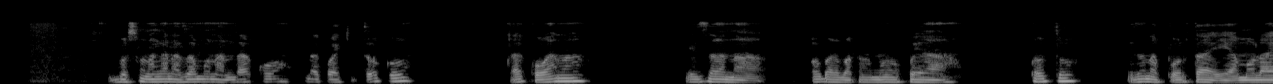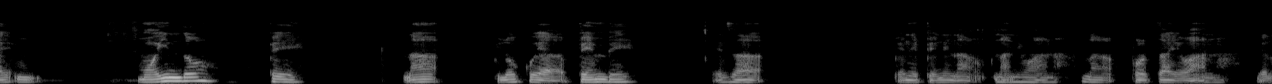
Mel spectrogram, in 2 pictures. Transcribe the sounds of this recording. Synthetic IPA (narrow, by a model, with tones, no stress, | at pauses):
li˨bo˨so˦na˨ŋɡa˦na˨za˦mɔ˦na˨nda˦ko˦nda˦ko˦ja˨ki˨tɔ˦kɔ˦ | nda˦ko˨wa˦na˦ | e˨za˦na˨ | o˦o˦ba˨lo˨ba˨ka˨na˨mo˨lɔ˨kɔ˦ja˨ | ko˦to˦ | e˨za˦na˨pɔ˨ʁta˦˨ja˨o˨l | mo˨i˦ndo˦ | pe˦ | na˨ | b̥i˨lɔ˦kɔ˦ja˨pɛ˦mbe˦ | e˨za˦ | pɛ˨nɛ˨pɛ˨nɛ˨na̰˨na˦ni˦wa˦na˦na˨pɔ˨ʁta˦jwa˦na˦ | de˨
